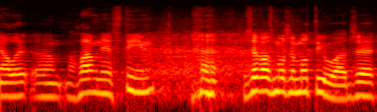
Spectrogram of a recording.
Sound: laughter

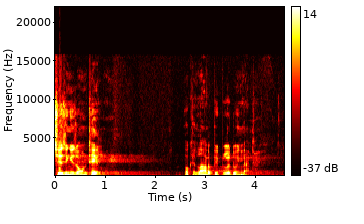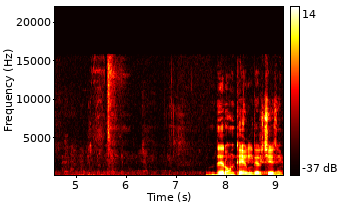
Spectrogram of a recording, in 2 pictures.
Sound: laughter

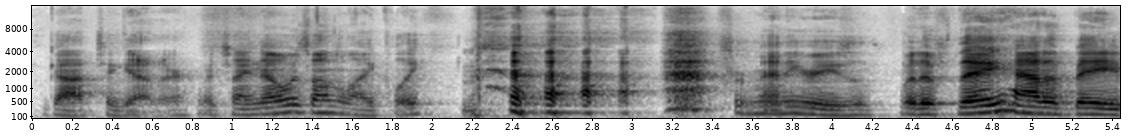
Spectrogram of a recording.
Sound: laughs

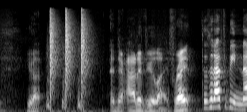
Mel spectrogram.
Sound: hands smacking

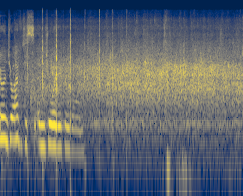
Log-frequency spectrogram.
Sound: audience applauding

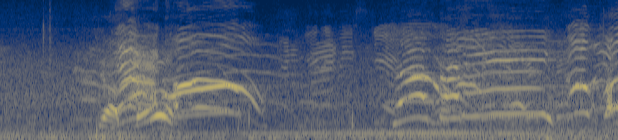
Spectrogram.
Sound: crowd cheering

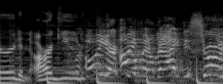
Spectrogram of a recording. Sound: arguing

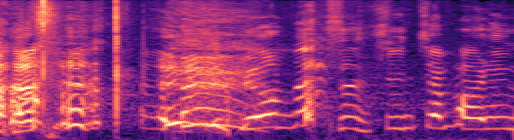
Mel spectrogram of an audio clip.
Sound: laughing

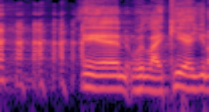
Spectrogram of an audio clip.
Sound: laughs

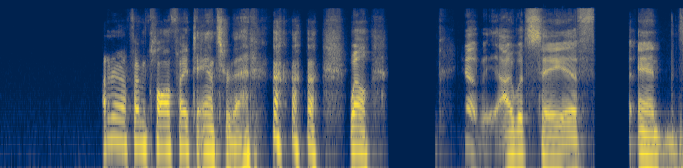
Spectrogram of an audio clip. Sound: chuckle

